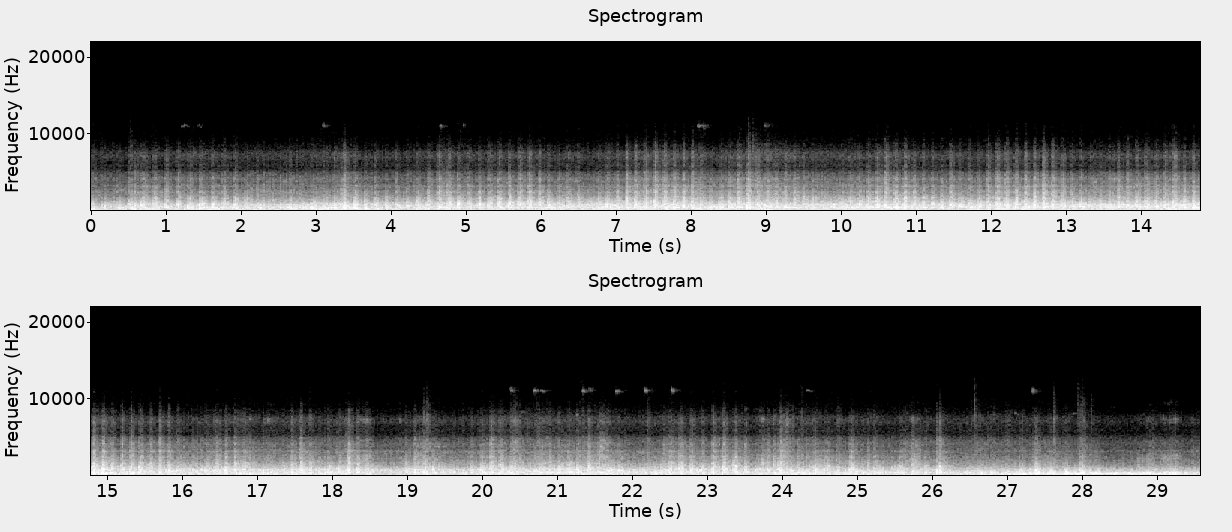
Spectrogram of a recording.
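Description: Chicago 'L' rapid-transit train running along the tracks: a steady rumble of wheels and running gear, with scattered clicks as the wheels pass over rail joints.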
